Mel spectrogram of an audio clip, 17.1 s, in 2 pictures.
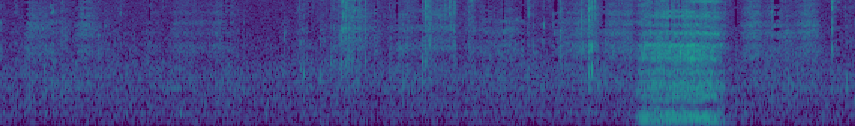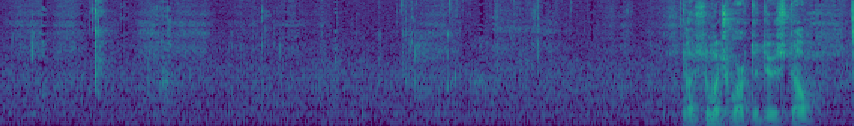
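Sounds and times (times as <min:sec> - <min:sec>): man chewing: 0:00.0 - 0:15.4
short low vocal sound: 0:06.4 - 0:07.4.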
